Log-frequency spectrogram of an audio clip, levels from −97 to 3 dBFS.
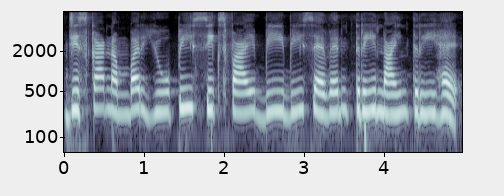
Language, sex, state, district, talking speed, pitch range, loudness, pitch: Hindi, female, Karnataka, Bangalore, 130 wpm, 235-255 Hz, -15 LUFS, 245 Hz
